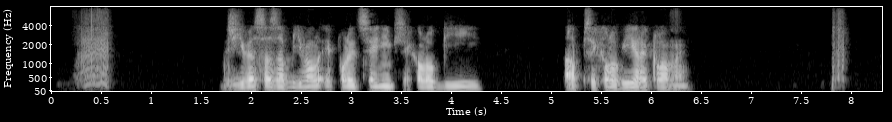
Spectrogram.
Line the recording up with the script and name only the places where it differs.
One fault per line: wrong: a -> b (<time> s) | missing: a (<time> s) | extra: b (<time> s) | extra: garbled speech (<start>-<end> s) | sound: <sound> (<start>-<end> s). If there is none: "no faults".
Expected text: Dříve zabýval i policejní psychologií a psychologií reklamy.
extra: se (2.0 s)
